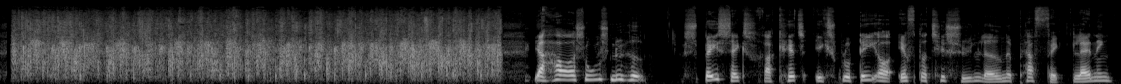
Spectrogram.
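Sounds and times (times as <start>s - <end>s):
applause: 0.0s - 5.1s
speech: 5.4s - 11.2s.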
